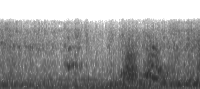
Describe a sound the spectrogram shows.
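A dog barks loudly close by.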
